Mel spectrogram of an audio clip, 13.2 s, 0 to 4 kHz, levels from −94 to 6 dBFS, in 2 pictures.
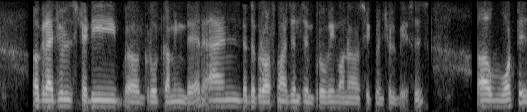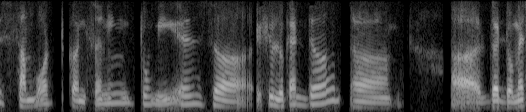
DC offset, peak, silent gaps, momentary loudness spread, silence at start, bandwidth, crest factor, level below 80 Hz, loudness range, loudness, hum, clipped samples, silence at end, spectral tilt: under 0.1%; -10 dBFS; 7.28-7.34 s, 8.27-8.33 s, 10.89-10.94 s, 11.63-11.67 s, 12.12-12.20 s; 12 LU; 0 s; 4 kHz; 22 dB; -68 dBFS; 5 LU; -31 LUFS; none; under 0.1%; 0 s; -4.5 dB/octave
